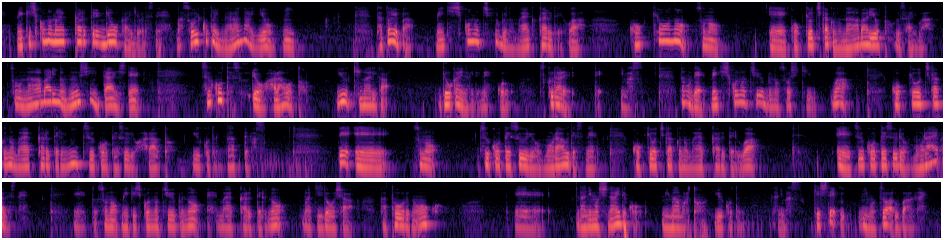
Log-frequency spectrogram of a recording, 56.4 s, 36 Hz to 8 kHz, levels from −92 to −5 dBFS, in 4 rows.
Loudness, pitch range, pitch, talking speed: -43 LUFS, 100-135 Hz, 110 Hz, 275 characters per minute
